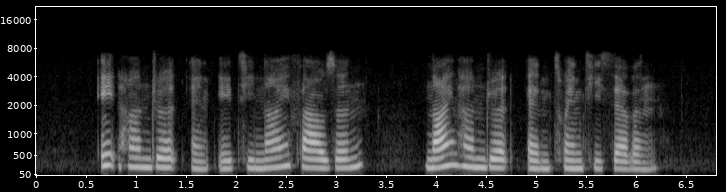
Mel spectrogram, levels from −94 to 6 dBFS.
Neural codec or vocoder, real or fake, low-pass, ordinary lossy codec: none; real; 7.2 kHz; Opus, 16 kbps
